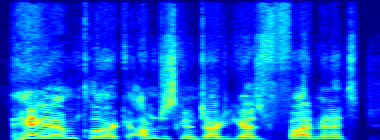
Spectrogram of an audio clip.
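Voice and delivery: rushed then shouted announcer bit; ring announcer. Pretend. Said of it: "Ring announcer?".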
